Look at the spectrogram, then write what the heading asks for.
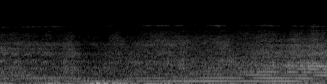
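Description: An aerobatic airplane climbing through a Christmas tree manoeuvre at the Leszno airshow, its engine a steady distant roar with a slowly rising tone and a brief louder surge near the start.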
